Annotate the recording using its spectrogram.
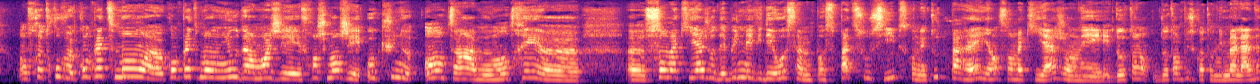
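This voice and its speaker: A woman's high voice with lively intonation and big swings in loudness, at a fairly quick pace, over noticeable background noise. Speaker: beauty YouTuber. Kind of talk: casual chat while doing makeup. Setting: home filming setup with umbrella light. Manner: chatty, many hesitations.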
